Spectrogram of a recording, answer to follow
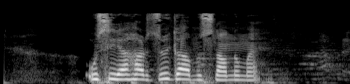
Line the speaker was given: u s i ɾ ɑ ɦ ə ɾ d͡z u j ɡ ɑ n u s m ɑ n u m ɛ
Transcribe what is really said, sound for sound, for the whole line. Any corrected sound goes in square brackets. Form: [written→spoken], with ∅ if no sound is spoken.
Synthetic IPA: u s i ɾ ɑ ɦ [ə→ɑ] ɾ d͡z u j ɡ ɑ [n→m] u s [m→n] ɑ n u m ɛ

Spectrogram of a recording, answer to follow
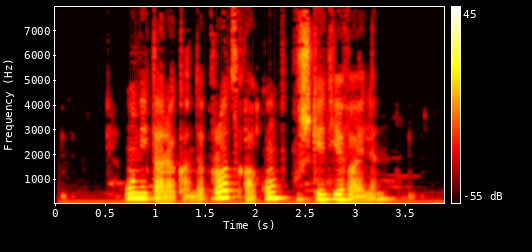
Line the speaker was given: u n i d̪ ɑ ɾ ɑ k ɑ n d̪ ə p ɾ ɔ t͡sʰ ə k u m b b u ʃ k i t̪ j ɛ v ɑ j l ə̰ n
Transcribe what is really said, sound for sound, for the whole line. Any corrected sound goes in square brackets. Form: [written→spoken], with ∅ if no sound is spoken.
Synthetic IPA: u n i [d̪→t̪] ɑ ɾ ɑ k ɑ n d̪ ə p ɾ ɔ t͡sʰ [ə→ɑ] k u m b b u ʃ k [i→ɛ] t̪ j ɛ v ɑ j l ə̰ n

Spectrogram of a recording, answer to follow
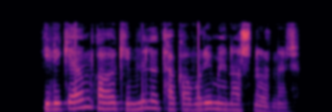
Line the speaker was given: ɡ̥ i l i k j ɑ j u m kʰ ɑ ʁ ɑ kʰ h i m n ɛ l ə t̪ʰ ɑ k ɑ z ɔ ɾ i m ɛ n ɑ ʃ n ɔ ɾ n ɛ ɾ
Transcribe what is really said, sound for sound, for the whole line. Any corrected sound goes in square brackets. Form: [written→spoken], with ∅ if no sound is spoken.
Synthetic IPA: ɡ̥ i l i k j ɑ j u m kʰ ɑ ʁ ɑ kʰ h i m n ɛ l ə t̪ʰ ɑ k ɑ [z→v] ɔ ɾ i m ɛ n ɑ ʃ n ɔ ɾ n ɛ ɾ

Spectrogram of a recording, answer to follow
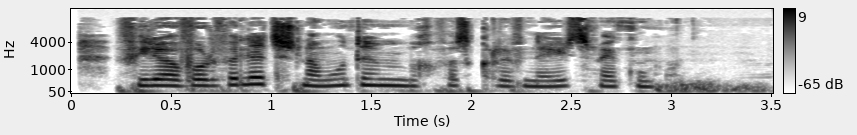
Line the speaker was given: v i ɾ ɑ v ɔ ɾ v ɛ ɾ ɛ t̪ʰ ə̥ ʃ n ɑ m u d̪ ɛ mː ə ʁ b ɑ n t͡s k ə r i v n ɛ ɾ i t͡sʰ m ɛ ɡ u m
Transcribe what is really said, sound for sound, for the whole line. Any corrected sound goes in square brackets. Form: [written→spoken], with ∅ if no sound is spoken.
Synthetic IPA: v i ɾ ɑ v ɔ ɾ v ɛ [ɾ→l] ɛ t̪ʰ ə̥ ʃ n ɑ m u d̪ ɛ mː ə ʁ [b→v] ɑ [n→∅] t͡s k ə r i v n ɛ ɾ i t͡sʰ m ɛ [ɡ→k] u m

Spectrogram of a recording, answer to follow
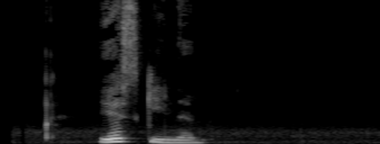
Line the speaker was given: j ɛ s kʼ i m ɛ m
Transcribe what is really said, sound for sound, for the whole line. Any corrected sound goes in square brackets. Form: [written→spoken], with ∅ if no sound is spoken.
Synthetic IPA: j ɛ s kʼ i [m→n] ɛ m

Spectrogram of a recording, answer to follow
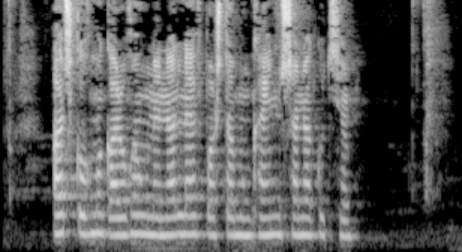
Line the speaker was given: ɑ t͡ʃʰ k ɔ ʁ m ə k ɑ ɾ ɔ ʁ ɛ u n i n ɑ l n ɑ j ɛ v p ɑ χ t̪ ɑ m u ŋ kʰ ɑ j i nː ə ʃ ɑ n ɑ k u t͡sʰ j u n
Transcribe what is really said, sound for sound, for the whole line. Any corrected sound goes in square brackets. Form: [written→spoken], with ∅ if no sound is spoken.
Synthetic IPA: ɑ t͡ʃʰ k ɔ ʁ m ə k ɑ ɾ ɔ ʁ ɛ u n [i→ɛ] n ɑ l n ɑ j ɛ v p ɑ [χ→ʃ] t̪ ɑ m u ŋ kʰ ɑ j i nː ə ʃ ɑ n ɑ k u t͡sʰ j u n

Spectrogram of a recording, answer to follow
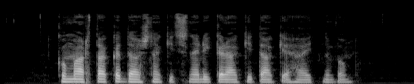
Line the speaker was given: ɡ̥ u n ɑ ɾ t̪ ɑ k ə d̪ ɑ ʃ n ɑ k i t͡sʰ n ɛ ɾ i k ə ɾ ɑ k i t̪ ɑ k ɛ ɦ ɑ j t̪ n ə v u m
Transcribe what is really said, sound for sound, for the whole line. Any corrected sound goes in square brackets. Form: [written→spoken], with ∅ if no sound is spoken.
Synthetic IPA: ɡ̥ u [n→m] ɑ ɾ t̪ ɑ k ə d̪ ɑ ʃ n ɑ k i t͡sʰ n ɛ ɾ i k ə ɾ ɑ k i t̪ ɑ k ɛ ɦ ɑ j t̪ n ə v u m

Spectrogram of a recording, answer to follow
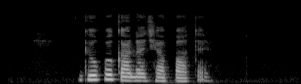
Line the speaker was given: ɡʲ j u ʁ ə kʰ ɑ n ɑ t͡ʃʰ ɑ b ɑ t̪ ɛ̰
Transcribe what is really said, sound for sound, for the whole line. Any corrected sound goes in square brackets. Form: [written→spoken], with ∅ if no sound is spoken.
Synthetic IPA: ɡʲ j u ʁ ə [kʰ→k] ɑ n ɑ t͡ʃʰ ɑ [b→p] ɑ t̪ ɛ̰

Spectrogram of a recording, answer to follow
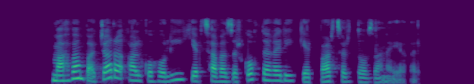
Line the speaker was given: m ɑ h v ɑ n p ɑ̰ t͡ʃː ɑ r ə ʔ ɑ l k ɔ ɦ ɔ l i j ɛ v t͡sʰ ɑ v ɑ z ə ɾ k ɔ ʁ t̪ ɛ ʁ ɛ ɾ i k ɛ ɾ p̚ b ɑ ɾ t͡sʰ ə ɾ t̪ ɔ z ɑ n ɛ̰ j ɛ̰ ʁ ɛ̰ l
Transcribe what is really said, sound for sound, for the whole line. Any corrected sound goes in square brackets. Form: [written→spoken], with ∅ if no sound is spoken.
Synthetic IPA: m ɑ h v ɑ n p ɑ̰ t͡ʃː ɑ r ə ʔ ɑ l k ɔ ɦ ɔ l i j ɛ v t͡sʰ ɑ v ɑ z ə ɾ k ɔ ʁ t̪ ɛ ʁ ɛ ɾ i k ɛ ɾ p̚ b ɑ ɾ t͡sʰ ə ɾ [t̪→d̪] ɔ z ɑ n ɛ̰ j ɛ̰ ʁ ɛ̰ l

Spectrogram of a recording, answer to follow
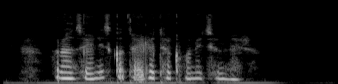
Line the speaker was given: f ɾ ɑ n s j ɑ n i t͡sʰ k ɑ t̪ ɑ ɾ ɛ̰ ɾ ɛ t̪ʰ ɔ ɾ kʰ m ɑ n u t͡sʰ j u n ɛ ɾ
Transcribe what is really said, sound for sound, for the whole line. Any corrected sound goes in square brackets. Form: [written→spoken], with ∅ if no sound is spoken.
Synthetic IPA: f ɾ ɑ n s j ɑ n i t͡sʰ k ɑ t̪ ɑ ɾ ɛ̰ [ɾ→l] ɛ t̪ʰ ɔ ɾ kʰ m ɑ n u t͡sʰ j u [n→nː] ɛ ɾ

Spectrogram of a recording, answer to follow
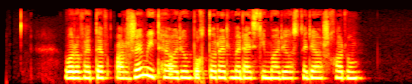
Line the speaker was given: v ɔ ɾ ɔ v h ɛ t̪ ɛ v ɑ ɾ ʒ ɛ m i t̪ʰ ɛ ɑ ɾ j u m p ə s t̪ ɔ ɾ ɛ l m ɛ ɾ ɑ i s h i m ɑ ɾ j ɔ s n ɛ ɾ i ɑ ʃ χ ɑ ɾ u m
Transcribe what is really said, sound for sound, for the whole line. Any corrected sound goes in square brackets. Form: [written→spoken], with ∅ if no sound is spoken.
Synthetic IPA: v ɔ ɾ ɔ v h ɛ t̪ ɛ v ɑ ɾ ʒ ɛ m i t̪ʰ ɛ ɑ ɾ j u m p ə [s→χ] t̪ ɔ ɾ ɛ l m ɛ ɾ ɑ [i→j] s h i m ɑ ɾ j ɔ s n ɛ ɾ i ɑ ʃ χ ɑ ɾ u m

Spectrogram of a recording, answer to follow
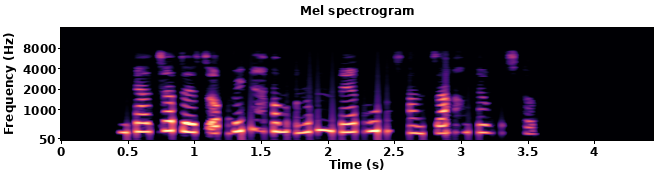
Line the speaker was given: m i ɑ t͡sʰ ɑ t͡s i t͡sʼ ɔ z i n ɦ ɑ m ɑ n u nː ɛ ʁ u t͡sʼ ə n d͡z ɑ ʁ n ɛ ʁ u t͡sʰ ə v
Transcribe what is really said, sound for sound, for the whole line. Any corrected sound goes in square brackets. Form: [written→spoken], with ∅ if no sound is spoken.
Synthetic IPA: m i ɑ t͡sʰ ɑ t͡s [i→ɛ] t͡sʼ ɔ [z→v] i n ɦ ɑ m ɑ n u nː ɛ ʁ u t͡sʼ [ə→ɑ] n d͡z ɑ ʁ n ɛ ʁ u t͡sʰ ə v

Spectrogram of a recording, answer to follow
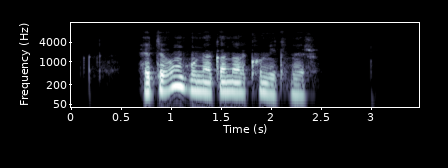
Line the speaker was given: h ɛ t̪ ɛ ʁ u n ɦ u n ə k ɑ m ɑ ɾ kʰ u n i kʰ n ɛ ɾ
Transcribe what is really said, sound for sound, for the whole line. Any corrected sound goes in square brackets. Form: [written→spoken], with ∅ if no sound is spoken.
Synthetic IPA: h ɛ t̪ ɛ [ʁ→v] u [n→m] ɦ u n [ə→ɑ] k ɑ [m→n] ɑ ɾ kʰ u n i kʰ n ɛ ɾ

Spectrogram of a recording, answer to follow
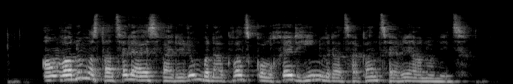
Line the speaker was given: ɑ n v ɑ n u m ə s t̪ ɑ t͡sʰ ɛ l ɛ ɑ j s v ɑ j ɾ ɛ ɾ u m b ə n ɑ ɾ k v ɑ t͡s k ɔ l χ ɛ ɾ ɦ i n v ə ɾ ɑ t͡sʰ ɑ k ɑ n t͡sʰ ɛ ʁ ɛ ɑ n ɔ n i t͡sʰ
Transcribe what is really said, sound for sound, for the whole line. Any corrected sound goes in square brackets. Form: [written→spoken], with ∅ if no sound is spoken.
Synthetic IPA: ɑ n v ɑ n u m ə s t̪ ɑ t͡sʰ ɛ l ɛ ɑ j s v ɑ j ɾ ɛ ɾ u m b ə n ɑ [ɾ→∅] k v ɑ t͡s k ɔ l χ ɛ ɾ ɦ i n v ə ɾ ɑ t͡sʰ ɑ k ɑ n t͡sʰ ɛ ʁ [ɛ→i] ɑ n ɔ n i t͡sʰ

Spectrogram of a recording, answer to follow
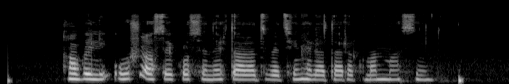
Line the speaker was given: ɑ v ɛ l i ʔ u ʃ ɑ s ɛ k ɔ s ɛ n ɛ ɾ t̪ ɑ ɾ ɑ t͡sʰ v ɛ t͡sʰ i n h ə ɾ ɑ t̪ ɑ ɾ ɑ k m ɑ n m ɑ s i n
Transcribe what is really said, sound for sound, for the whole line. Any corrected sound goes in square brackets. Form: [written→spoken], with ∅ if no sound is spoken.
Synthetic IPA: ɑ v ɛ l i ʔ u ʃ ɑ s ɛ k ɔ s ɛ n ɛ ɾ t̪ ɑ ɾ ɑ [t͡sʰ→t͡s] v ɛ t͡sʰ i n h ə ɾ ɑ t̪ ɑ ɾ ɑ k m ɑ n m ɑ s i n

